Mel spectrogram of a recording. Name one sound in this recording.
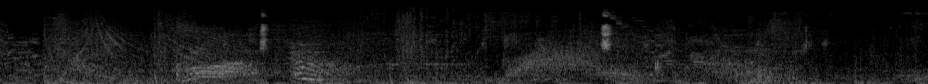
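Blades slash and clang with sharp metallic swishes.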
